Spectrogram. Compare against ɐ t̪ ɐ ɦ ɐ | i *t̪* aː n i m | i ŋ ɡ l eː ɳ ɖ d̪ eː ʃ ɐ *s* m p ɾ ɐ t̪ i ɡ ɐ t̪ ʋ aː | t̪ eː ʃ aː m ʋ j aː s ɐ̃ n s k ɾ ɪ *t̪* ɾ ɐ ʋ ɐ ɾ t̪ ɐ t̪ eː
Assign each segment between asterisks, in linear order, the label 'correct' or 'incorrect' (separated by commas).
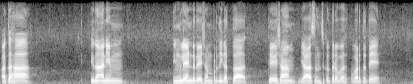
incorrect, incorrect, correct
